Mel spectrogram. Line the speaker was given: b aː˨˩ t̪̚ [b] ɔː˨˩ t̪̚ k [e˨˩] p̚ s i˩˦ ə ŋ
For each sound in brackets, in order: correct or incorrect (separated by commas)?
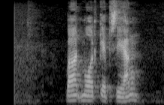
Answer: incorrect, correct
